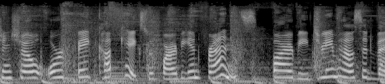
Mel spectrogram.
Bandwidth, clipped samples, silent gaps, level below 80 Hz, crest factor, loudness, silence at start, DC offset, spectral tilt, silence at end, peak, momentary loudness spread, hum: over 20 kHz; under 0.1%; none; -36 dBFS; 14 dB; -16 LUFS; 0 s; under 0.1%; -3.5 dB/octave; 0 s; -2 dBFS; 3 LU; none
